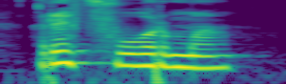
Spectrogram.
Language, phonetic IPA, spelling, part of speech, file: Ukrainian, [reˈfɔrmɐ], реформа, noun, Uk-реформа.ogg
- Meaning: reform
